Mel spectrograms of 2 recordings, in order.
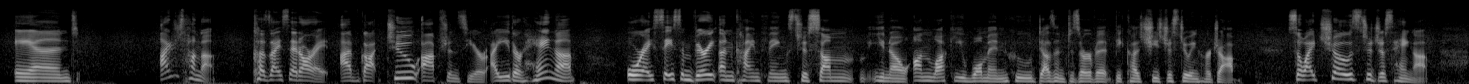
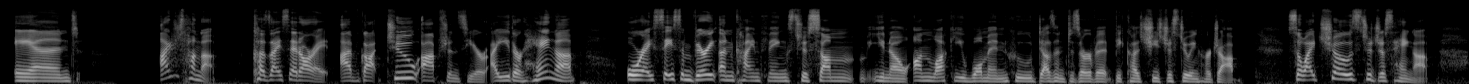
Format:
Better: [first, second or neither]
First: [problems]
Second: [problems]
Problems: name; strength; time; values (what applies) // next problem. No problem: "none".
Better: second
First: hiss; faint; throughout; 25 dB below the speech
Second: none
